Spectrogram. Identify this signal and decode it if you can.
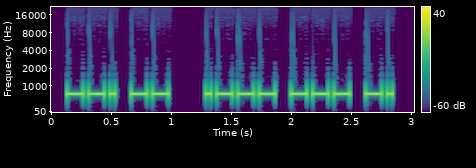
Morse code, heard as a keyed tone, about 28 wpm, 700 Hz. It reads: GM JON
